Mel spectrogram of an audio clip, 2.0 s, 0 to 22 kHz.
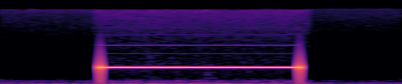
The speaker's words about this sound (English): Yep, now here comes the big one, the National Research Council official time signal. The beginning of the long dash following 10 seconds of silence indicates exactly 1 o'clock Eastern Standard Time.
